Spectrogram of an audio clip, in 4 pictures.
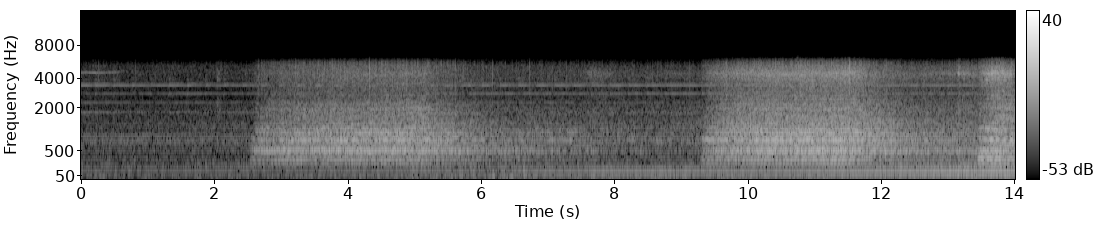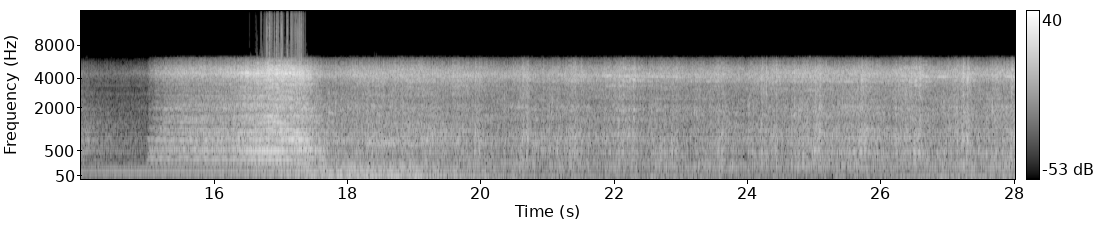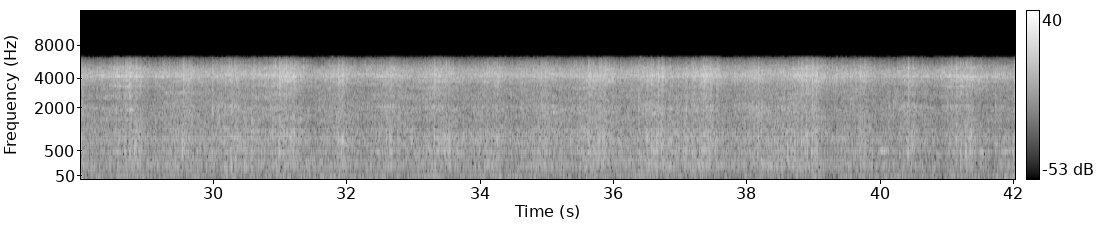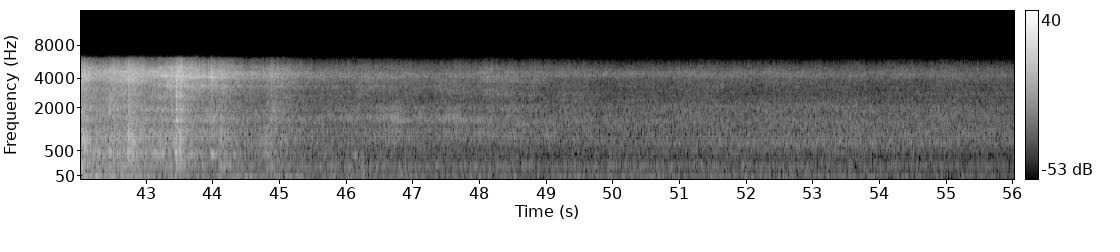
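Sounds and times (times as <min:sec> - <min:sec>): diesel locomotives passing: 0:00.0 - 0:56.0
locomotive horn blasts: 0:02.6 - 0:05.8, 0:09.3 - 0:12.4, 0:13.4 - 0:14.4, 0:15.0 - 0:17.9
rail car wheels clicking: 0:12.3 - 0:13.7, 0:16.4 - 0:48.8.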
